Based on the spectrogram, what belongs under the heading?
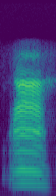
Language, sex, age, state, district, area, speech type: Tamil, male, 60+, Tamil Nadu, Coimbatore, rural, conversation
